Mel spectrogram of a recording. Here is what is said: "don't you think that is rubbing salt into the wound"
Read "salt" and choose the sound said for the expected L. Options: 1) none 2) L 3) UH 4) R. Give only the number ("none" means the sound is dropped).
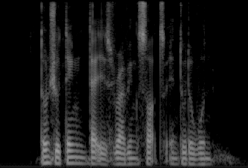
1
